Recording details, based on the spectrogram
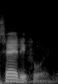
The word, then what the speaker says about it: Sandiford: Chris Sandiford.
